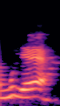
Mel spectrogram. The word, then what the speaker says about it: mulher: O LH, você só ouve um som. Então, a divisão silábica, a divisão da sílaba, a divisão da palavra mulher, tá?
